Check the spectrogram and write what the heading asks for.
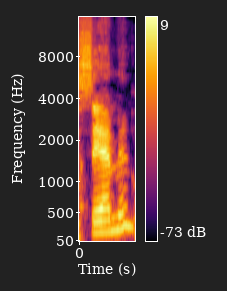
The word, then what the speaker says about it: salmon: You can pronounce the L on salmon? No.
